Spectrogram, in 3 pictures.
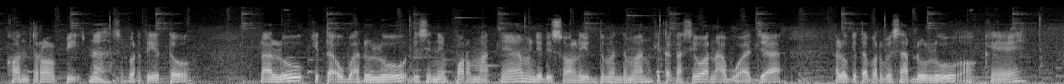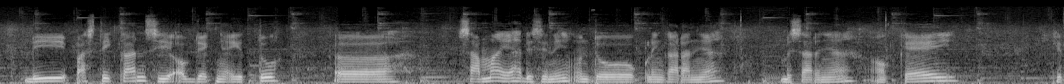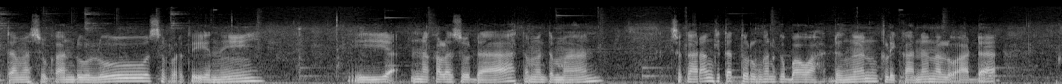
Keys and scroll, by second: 0.3 ctrl+v.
